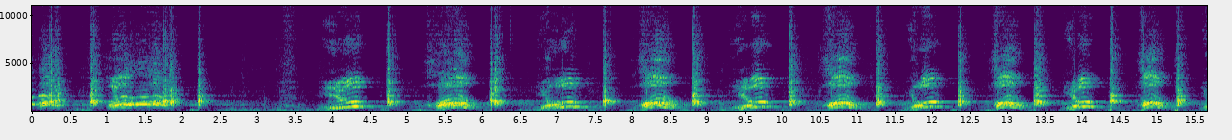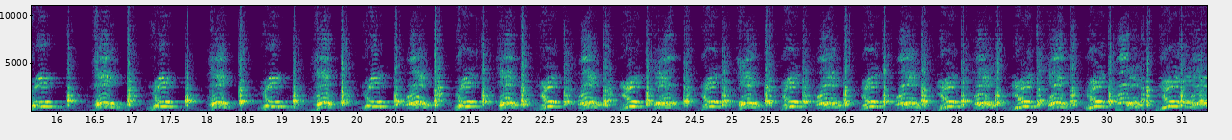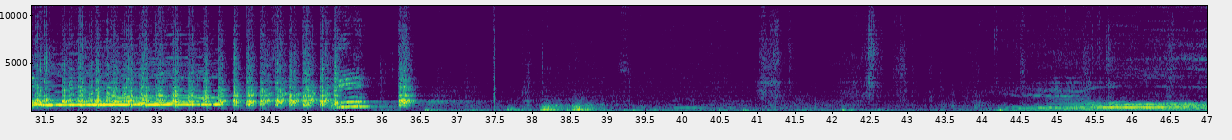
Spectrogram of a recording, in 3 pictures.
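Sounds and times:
small hand drums beating: 0.2s - 1.0s, 1.7s - 2.6s, 4.6s - 5.2s, 6.0s - 6.6s, 7.6s - 36.8s.

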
